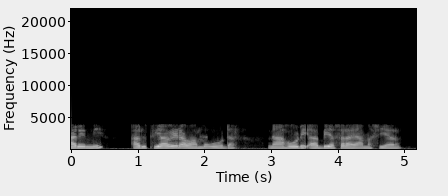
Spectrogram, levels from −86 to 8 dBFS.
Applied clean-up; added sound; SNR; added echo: neural diffusion model UNIVERSE++.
